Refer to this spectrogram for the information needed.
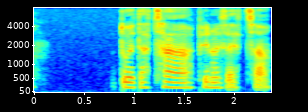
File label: "taap", Welsh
